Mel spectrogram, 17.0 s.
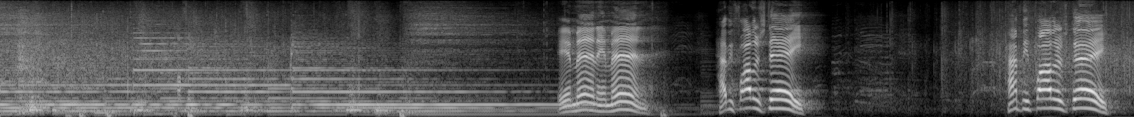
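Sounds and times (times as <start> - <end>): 
audience applause: 0.0 - 5.8, 13.3 - 17.0
sustained musical chord: 0.0 - 9.0
speech: 8.4 - 9.8, 10.8 - 12.2, 15.1 - 16.7.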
